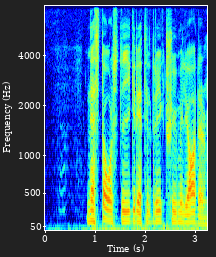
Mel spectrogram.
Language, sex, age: Swedish, male, 47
